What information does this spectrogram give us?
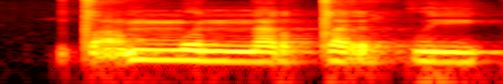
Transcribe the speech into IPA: tˤo̰mːonːɑrtˤur kʷi

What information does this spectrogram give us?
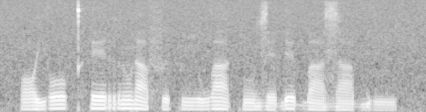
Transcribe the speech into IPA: ɔ˨joː˦kʰe˦ rũ˦ɾa˨fɪ˨piː˨ wa˦˨kũ˨zɪ˨ɗɪ˦ ɓa˨za˨ ɓi˨

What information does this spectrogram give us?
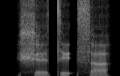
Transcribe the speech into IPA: xɛteʔsa

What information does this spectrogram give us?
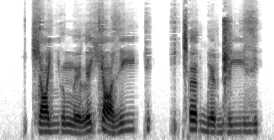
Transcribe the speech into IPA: t͡ɕɑ˧ʎʊ˧mə˩ lə˥çɑ˩zi˥k | cʰʌ˥ ɡ͡bə˧ ɖ͡ʐi˧z

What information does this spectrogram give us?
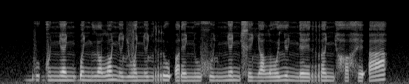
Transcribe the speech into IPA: buɡoɲ ɛɲɓʌɲ lʲulˠoɲʌʎvʌɲ ʌʎruʔʌɾeɲ u xʷɛʎɲɛɲxeʎ elˠulʲoɲ ɾe rʌɲhʌheʔa

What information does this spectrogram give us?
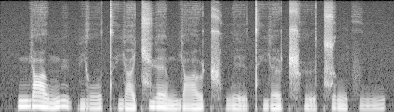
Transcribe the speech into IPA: mjɑ˥˧ʊ̯my˥˩ pjo˧˥ʊ̯t̪ʰjä˧˥t͡ɕɥɛ˥˩mjɑ˧˥ʊ̯ ʈ͡ʂʰwḛ˨˩ɪ̯t̪ʰjɛ˧˥ʈ͡ʂʰɻ̩˨˩ t͡sʊ˥˩ŋfu˧˥

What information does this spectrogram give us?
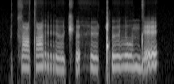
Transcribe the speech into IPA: t͡so˧tˤø˧˥rɵː˧˩˧t͡ʃʼə̰˧ hø˧˩˧ǃʼɵː˧lo˧ndɛ̰˧˥

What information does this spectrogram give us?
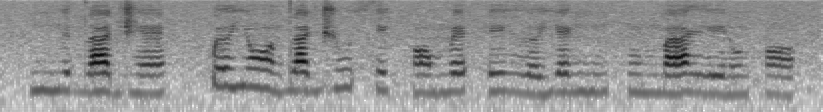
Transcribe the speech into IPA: ɲə˨da˨d͡ʒɛ̃˨ | k͡pə˦jɔ̃˦˨ da˧d͡ʒu˦se˧ kɔ̃˨mɛ˧ he˧ɣə˨jɛ˧ ŋĩ˨kʷũ˨ma˨˦ ɣe˨ɾũ˨kɔ̃˧

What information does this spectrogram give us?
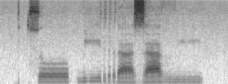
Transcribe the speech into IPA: t͡soː˨ ɓi˦ ra˨za˦vi˦

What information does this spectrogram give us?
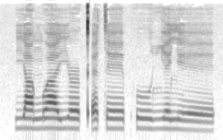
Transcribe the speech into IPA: jaŋʷaː jə˞kʼɛteːpʰuː ʎelʲeː

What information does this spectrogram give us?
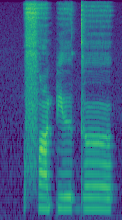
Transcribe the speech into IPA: sˤẽpʲɨ d̪ɵ

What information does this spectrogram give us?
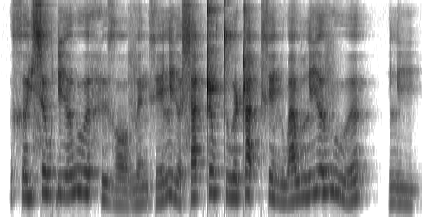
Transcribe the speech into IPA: xə˧˥jsə˧wɗi˧˥ə̯ wu˧ə̯ hɨ˨˩ɣɔ˨˩˨ vɛ˨˩ŋxe˧˥ li˨˩˨ə̯sa˦˥t̚ʈə˧w t̪u˧ə̯ʈa˦˥t̚ xe˨˩nwa˧w li˧ə̯vu˨˩˦ə̯ | li˨˩

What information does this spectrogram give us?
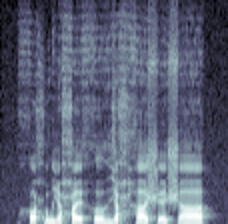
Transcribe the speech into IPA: hɔ˨ħwi˨ħɛ˨ hɤ˦ɣi˦ħha˦ʃɛ˨ ʃa˦

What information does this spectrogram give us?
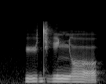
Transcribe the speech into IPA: ydʱi ɲɔ

